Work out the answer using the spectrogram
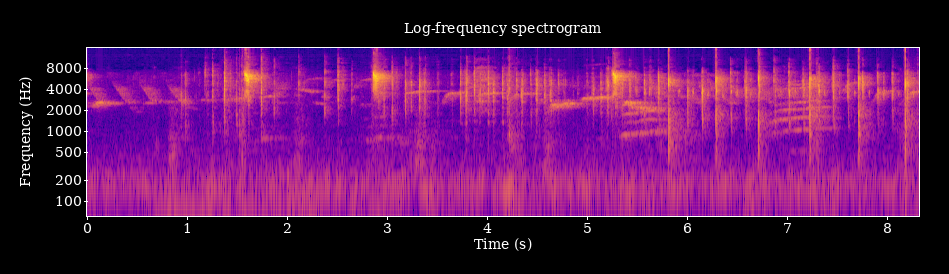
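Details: Javan chestnut-capped thrush kept for training, pouring out a dense, varied song of sharp high notes, twittering trills and short whistled slurs, with clicking sounds in the background.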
